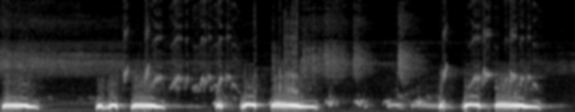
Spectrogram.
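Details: Spotted dove lure-call recording, used to provoke other doves into cooing, with low, throaty coos in short bursts of two or three notes and faint thin chirps from small birds behind.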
